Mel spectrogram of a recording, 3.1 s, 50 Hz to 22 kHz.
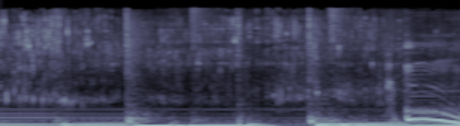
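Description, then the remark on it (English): Munich-style, London-made St. Wrytham Lager from Inkspot Brewery pours steadily into a glass, a loud continuous glugging gush with a pitch that rises as the glass fills toward the end. No one speaks. “You know, normally at this time of day, usually after 10:30 in the morning, I like to turn to Inkspot's St. Wrytham Lager.”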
